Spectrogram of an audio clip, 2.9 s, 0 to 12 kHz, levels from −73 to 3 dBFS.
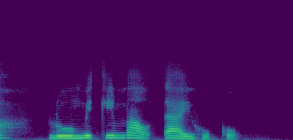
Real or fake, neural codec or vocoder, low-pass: fake; codec, 16 kHz, about 1 kbps, DyCAST, with the encoder's durations; 7.2 kHz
